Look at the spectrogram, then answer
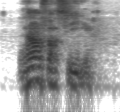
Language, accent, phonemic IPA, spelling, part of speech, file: French, Canada, /ʁɑ̃.fɔʁ.siʁ/, renforcir, verb, LL-Q150 (fra)-renforcir.wav
- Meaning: to reinforce, strengthen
